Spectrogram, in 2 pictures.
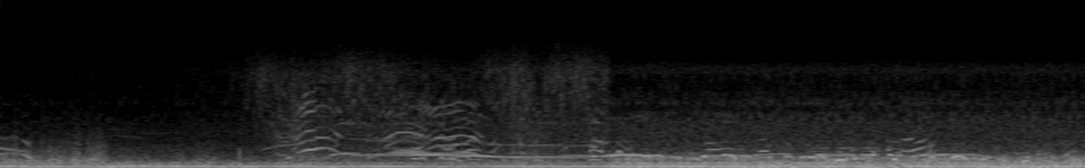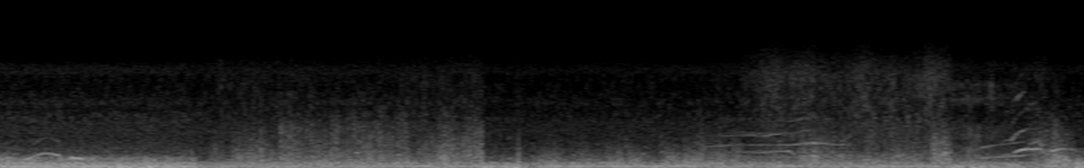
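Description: Towing motorboat's engine running with a steady low hum under the rush of water and wind on the microphone as an inflatable banana boat is pulled across the sea. The riders cry out and laugh excitedly about two seconds in and again near the end.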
